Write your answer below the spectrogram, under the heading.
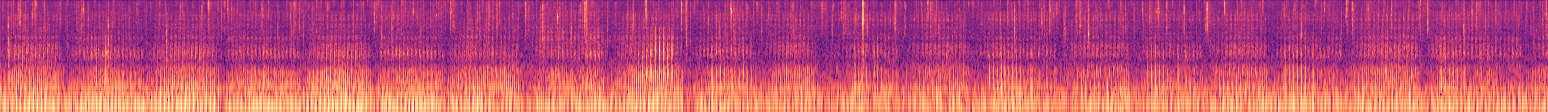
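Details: Cat purr as a soft low drone beating in regular breath pulses, partly covered by busy fireplace crackling, with one brief louder rustle midway.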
